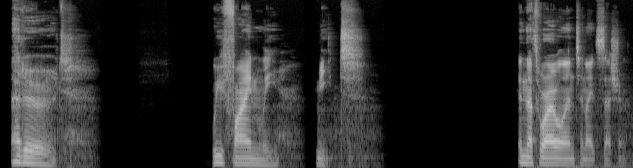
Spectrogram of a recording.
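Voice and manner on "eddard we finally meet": slow, bodiless, disembodied voice. Voicing a voice heard in an obsidian hallway: disembodied voice. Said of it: "you can hear a disembodied voice".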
